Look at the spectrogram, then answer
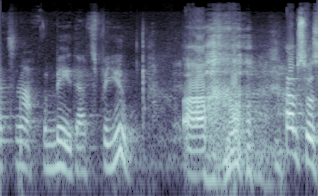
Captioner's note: laughter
